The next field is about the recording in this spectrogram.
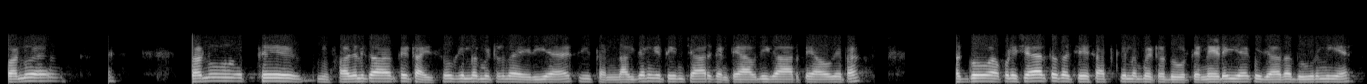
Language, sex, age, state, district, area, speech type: Punjabi, male, 45-60, Punjab, Fazilka, rural, conversation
